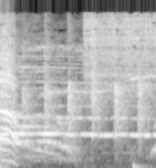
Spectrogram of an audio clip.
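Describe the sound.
An audience claps in a steady, rhythmic beat, about three claps a second, to welcome a guest, while voices cheer and call out over the top at a fairly loud level.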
